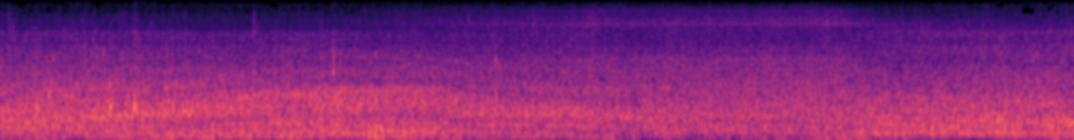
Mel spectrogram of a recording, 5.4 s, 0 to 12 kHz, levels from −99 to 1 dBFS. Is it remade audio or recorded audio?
recorded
